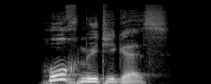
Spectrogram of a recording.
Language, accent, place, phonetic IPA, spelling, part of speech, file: German, Germany, Berlin, [ˈhoːxˌmyːtɪɡəs], hochmütiges, adjective, De-hochmütiges.ogg
- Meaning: strong/mixed nominative/accusative neuter singular of hochmütig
